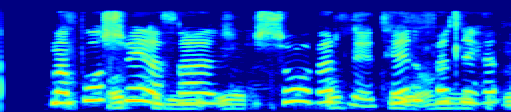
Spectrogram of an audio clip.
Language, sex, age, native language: Icelandic, other, 15, Icelandic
